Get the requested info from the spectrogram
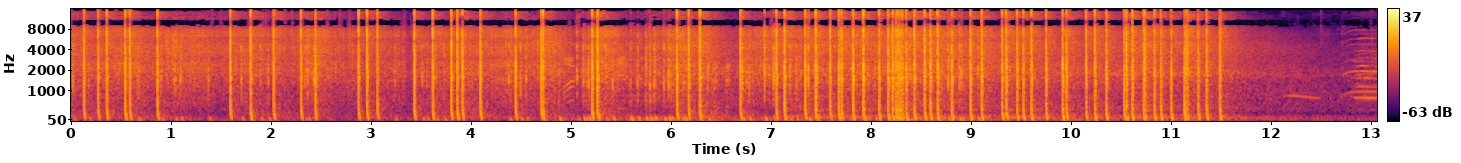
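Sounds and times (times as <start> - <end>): fireworks bursting: 0.0 - 12.4.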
